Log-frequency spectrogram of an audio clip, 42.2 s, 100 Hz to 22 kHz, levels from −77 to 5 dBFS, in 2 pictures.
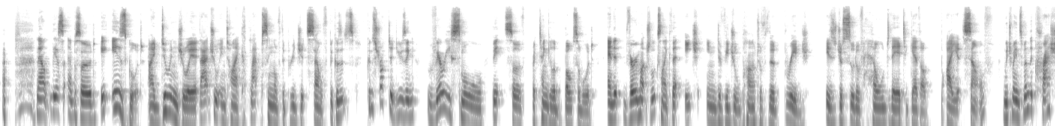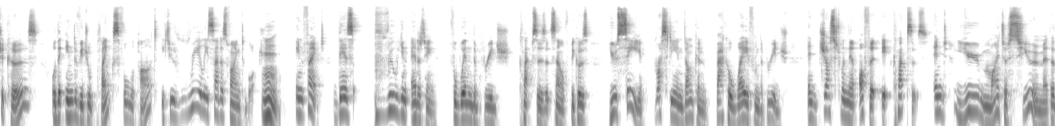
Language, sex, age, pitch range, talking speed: English, male, 20-39, 115-155 Hz, 150 wpm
